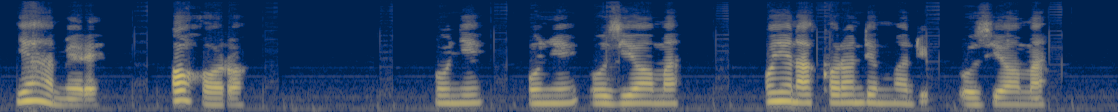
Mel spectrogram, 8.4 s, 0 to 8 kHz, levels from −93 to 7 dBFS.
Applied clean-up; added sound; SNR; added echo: neural separator model SepFormer DNS4.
